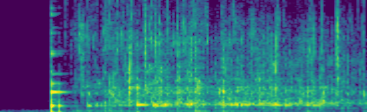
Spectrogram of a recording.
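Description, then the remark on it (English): A drink being poured: after a brief silence, liquid splashes in abruptly and keeps streaming with a steady, bubbly gurgle at a fairly even volume. No one speaks. “Y'all go ahead and drink.”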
